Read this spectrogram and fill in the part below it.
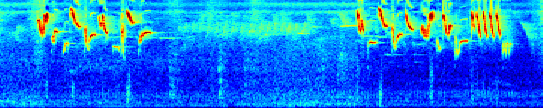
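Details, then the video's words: Canary song intended as a tutor recording for other birds: two bursts of rapid, high, swooping whistles separated by a few seconds of near silence, the second ending in a quick, evenly spaced trill. "sanger gacor"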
